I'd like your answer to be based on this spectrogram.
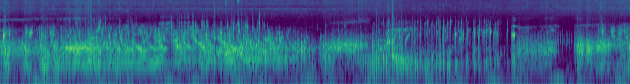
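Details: Simulated stomach rumbling from a sound-effects recording of an upset tummy: continuous loud, low gurgling and churning with bubbling pops.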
